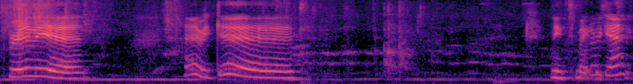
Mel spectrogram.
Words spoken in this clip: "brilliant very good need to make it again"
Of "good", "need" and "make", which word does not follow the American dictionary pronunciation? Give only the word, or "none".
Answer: make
